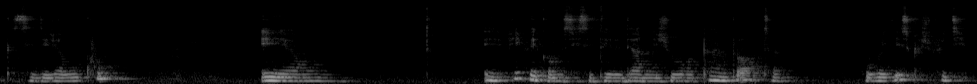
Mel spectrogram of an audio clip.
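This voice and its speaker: A woman with a slight cold and a hoarse voice, giving hesitant spiritual advice to viewers full of fillers and restarts. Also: low-pitched, mellow. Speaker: tarot and spiritual reader. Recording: roomy echo.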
